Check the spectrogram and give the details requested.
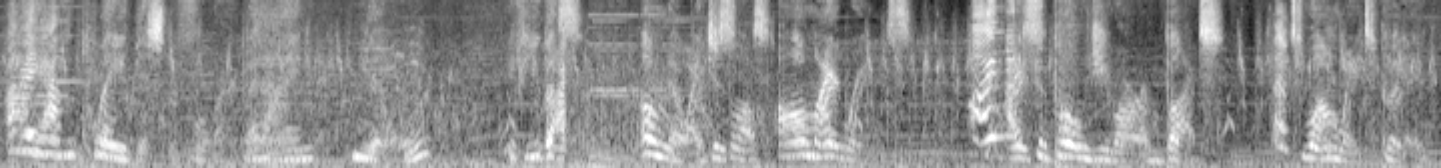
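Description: A woman's voice: a little high, huge pitch swings, measured pace, over loud music, exaggerated voice. A woman voicing a creepy but lonely, sensitive doll character in a hesitant, plaintive cartoon voice. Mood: awkward, hurt.

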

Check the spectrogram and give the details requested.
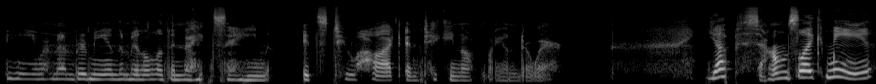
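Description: A woman playing a flustered, hesitant young woman, stammering softly in an ASMR roleplay. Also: fairly high pitch, unhurried, no room sound. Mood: sheepish, hesitant. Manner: hesitant, stammering, soft-spoken with breathy whispered moments. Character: flustered young woman, hungover friend waking up in bed.

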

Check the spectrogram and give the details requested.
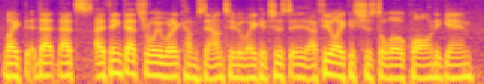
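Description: A tired man in his thirties streaming, reading viewer questions and answering in a rambling monotone full of fillers and restarts. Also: lowish voice, quick pace.

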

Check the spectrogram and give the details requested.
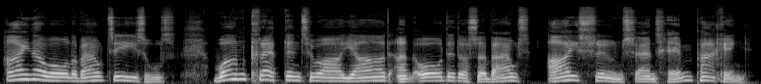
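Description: A man's voice: a little high, slow, gravelly, darkish tone, no room sound, studio quality, pitched above the performer's own voice. A man voicing a vain, boastful, snappish steam engine in a storybook. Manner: snappy, bragging.

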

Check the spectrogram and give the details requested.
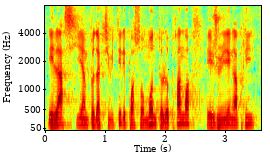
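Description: A man in his forties giving an animated, explanatory talk on a trade show stage into a handheld mic, with many fillers. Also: mid-range voice, fast talker. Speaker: fishing tackle presenter. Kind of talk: casual live demo talk. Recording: long reverb of a hall.

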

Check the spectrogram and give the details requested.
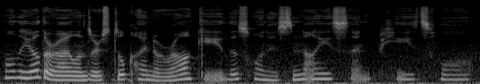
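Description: A woman voicing a youthful male wind-spirit bard, soft, gentle and teasing, often breathy, in a romantic ASMR roleplay. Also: a little high, moderate pace, natural voice. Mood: relaxed, affectionate.

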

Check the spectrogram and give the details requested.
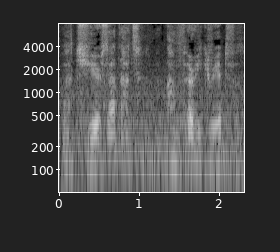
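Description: An actor playing a polite, down-to-earth ex-convict with a clipped way of talking, in a naturalistic radio drama. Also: male voice, lively intonation, normal speed. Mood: awkward. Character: plain-spoken, polite ex-convict hitching a lift. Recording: noisy car interior, vehicle rumble. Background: moving vehicle noise.

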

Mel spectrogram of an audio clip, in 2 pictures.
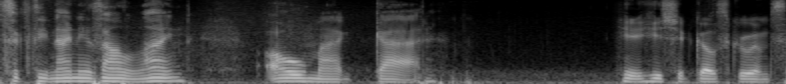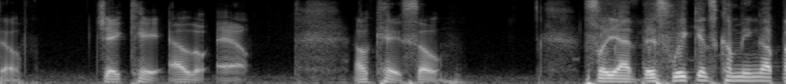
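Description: Guy w a mexican accent rambling over his game, kinda low voice, slangy n repeats himself. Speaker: gamer commentating over own gameplay. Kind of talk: casual rambling gameplay commentary.

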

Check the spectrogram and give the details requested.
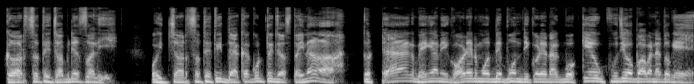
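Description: A man's voice: mid-range voice, fairly even intonation, quick pace, no echo, clean studio sound, natural voice. A man voicing a violent, drunken village husband in a cartoon, aggressive and threatening. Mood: furious bullying. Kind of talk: cartoon drama voice acting.

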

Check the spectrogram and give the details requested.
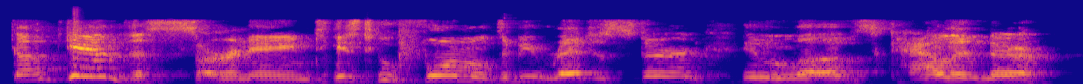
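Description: A merry, hard-drinking rake in period stage comedy. He has a fairly high voice and declaims in grand, flourishing phrases. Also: very animated, unhurried, fairly bright tone, heavily acted. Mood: gallant. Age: young adult. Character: merry, hard-drinking young rakish gentleman in love. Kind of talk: theatrical classical stage comedy acting. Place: home room, video call.

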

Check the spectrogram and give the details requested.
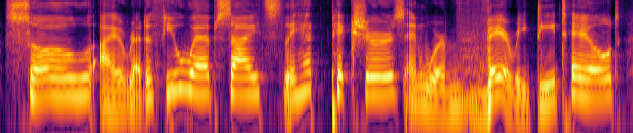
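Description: A man voicing an unhinged, doting woman who fusses over her pet in a high, breathy, wavering voice. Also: sing-song, slow, a bit bright, dry recording, clean studio sound, exaggerated voice. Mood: cooing.

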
